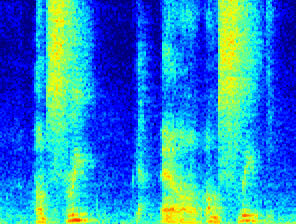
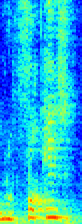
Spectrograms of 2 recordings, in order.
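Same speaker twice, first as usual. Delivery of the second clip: incredulous demand; 13 semitones higher, 3 dB louder than usual. Retold or imitated. Neil demanding about Zach.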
